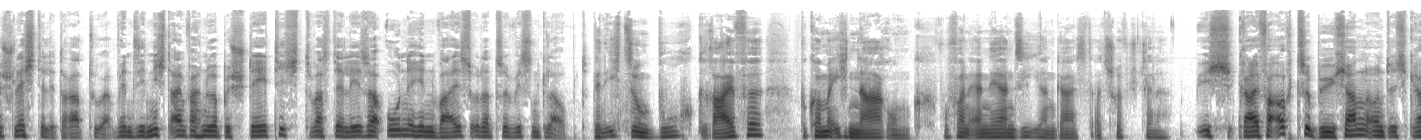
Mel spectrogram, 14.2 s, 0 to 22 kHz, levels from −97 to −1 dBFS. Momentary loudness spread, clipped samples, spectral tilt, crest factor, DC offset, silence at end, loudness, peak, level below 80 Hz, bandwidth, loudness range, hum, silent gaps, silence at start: 14 LU; under 0.1%; -6.5 dB/octave; 20 dB; under 0.1%; 0 s; -27 LUFS; -6 dBFS; -54 dBFS; 16 kHz; 3 LU; none; none; 0 s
